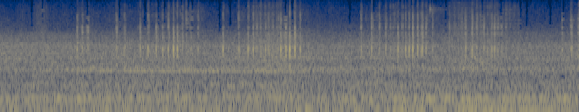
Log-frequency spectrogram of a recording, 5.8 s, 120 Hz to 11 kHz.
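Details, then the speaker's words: BMW M3 Competition on a road drive: an irregular dry scratching over the road rumble as the shaft turns. A failed parking brake cable clip let the parking brake cables touch the driveshaft. "so the completely real scratching sound you just heard is from the parking brake cables touching the drive shaft"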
